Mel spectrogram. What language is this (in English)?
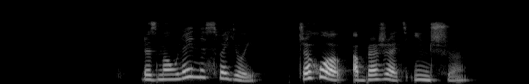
Belarusian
